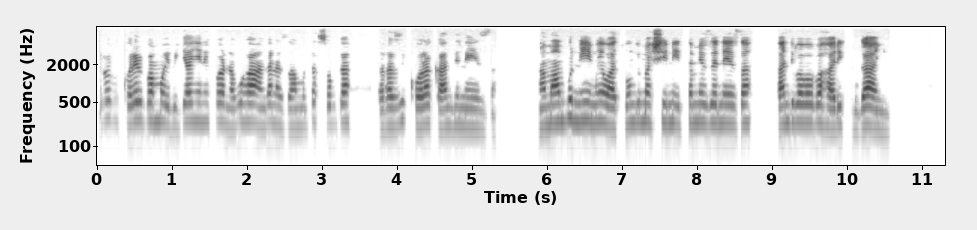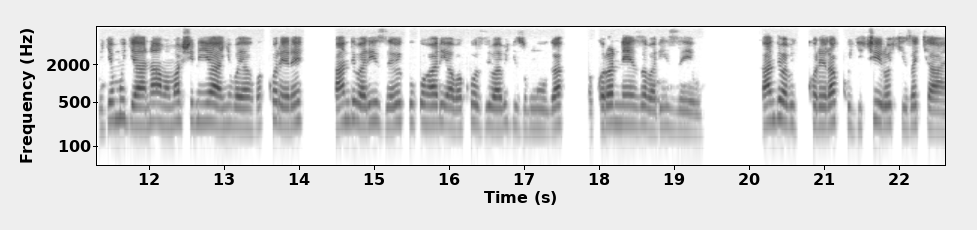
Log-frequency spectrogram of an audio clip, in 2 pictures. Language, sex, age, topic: Kinyarwanda, female, 18-24, education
